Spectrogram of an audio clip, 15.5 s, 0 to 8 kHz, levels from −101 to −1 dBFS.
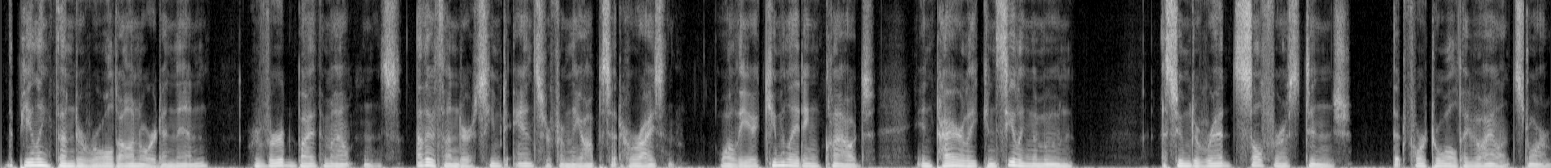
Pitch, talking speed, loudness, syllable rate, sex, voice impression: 110 Hz, 145 wpm, -19 LUFS, 5.6 syllables/s, male, masculine, adult-like, slightly muffled, calm, slightly reassuring, sweet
